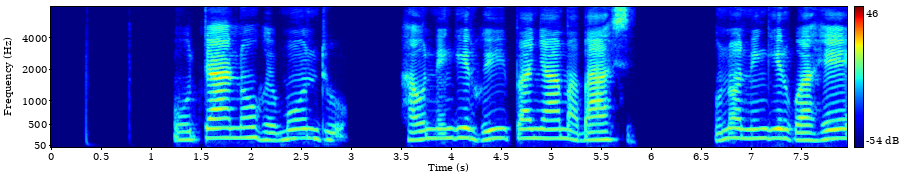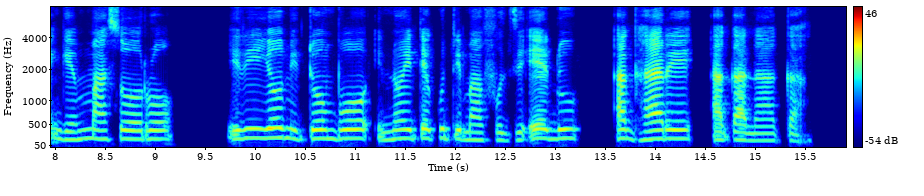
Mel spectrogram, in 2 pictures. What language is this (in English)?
Ndau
